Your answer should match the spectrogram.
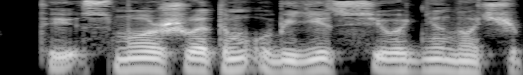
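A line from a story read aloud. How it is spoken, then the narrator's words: Whispered. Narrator (Russian): прошептал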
